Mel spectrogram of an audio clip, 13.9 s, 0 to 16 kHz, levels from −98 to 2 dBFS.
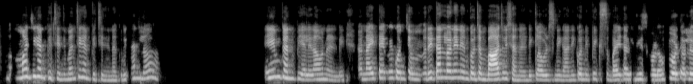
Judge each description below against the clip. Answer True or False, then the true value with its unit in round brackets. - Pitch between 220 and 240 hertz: True (230 Hz)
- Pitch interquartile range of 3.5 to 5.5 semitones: True (4.0 semitones)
